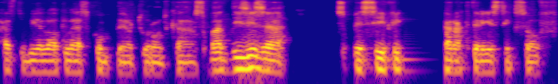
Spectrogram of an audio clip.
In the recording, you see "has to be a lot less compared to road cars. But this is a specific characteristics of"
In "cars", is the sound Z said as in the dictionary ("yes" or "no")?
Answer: no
